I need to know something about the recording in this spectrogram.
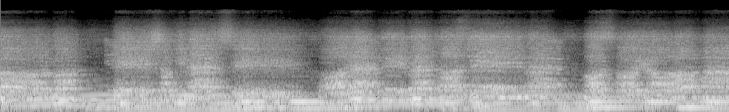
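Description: A children's choir of schoolchildren singing a song together, phrase after phrase, over long held low accompanying notes.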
